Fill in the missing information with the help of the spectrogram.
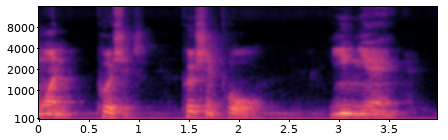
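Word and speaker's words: yin yang: Ying yang or ying yong the real the real pronunciation.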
